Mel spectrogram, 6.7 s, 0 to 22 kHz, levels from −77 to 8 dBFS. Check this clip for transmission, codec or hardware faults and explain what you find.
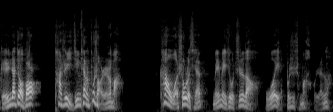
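One fault stands out. From 1.58 to 1.63 s a brief glitch cuts into the speech, caused by damaged data in the compressed stream. Corrupted bytes in that stretch made the decoder misread the frames and lose sync before it locked onto a later frame header. The silences between phrases drop cleanly to quiet, which is muted pauses doing their normal job.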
